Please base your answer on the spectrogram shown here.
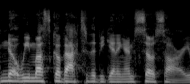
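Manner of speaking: mock-rattled, flustered woman's voice. Retelling what a rattled woman said after the piano player went off, imitating a rattled woman. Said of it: "she was so rattled from the from the thing".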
